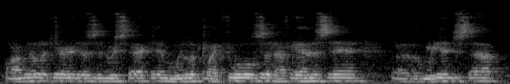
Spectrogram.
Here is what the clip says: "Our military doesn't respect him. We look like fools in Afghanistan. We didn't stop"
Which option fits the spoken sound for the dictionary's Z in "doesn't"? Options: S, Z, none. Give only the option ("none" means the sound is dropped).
Z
